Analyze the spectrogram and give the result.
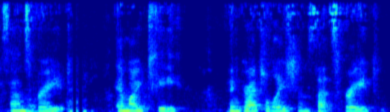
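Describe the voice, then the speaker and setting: A woman's voice: medium pitch, steady tone, measured pace, slight background noise, low-quality recording. A woman moderating a student panel over video call, encouraging and affirming. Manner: warm encouraging interviewer, frequent affirmations.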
